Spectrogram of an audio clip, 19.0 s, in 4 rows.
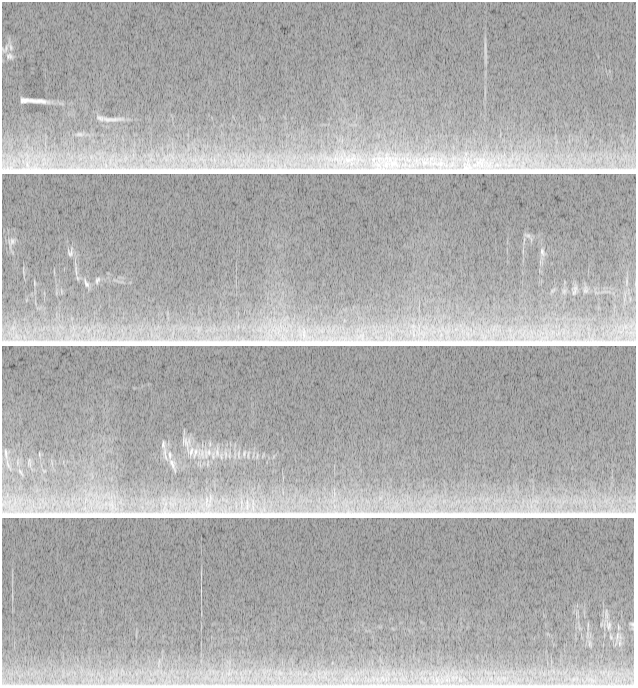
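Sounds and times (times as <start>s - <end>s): soft rustle: 6.2s - 12.5s.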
